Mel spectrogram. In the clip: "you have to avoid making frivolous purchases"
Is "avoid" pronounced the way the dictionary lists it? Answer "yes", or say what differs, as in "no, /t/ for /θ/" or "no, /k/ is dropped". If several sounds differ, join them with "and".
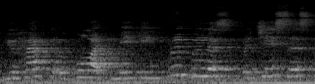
no, /p/ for /v/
